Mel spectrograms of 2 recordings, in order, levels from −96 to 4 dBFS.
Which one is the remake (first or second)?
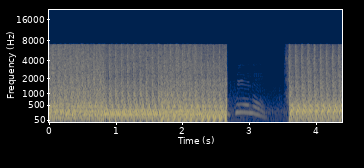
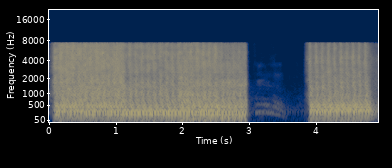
second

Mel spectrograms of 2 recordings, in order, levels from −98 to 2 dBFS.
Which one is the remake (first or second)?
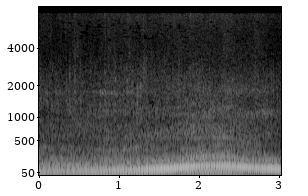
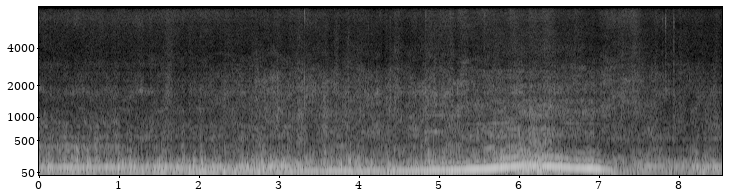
second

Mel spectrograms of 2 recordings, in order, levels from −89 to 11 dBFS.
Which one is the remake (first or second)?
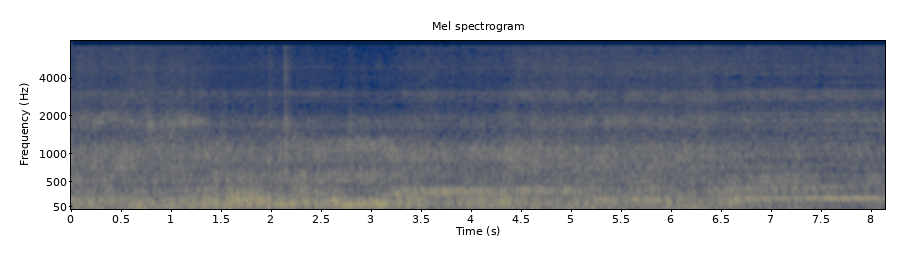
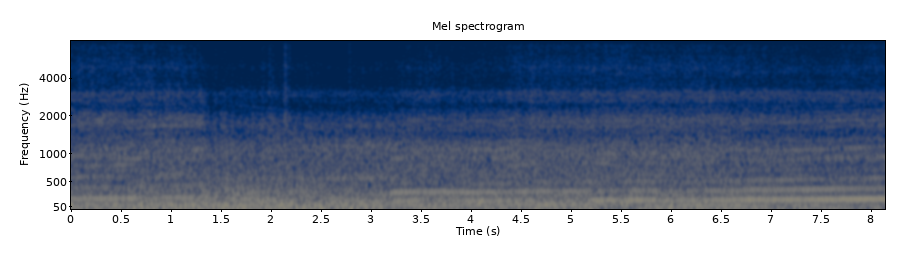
first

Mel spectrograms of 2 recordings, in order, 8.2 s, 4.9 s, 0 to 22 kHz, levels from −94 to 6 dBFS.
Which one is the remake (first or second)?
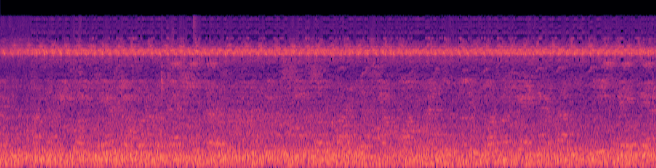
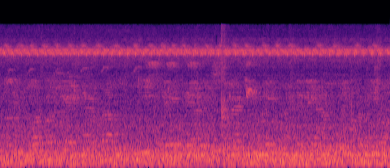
first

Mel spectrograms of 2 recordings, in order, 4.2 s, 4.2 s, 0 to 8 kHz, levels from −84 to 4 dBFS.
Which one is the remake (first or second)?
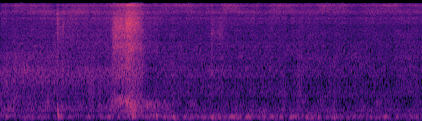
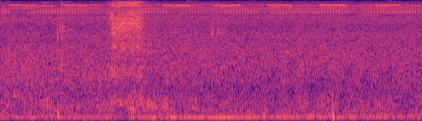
first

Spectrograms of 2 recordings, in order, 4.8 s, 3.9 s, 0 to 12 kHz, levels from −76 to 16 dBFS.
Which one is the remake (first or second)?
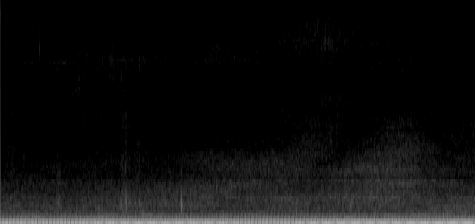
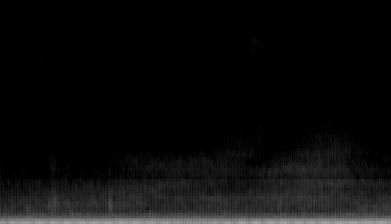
second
